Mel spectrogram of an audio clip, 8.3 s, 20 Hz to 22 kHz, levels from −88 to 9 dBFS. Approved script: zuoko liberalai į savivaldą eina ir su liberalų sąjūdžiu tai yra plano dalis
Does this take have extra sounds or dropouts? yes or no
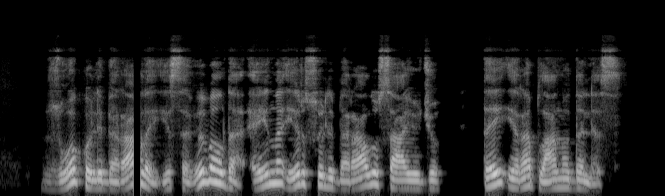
yes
